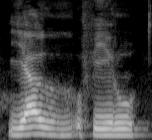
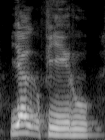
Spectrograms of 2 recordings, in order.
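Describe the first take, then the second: First: The gh sound is soft with a slight trail. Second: The gh sound is made hard and tense. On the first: The speaker calls it right. "Dia bunyi berekor sikit" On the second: The speaker calls it wrong. "dikeraskan huruf ghin tu"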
